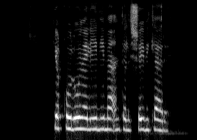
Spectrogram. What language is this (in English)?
Arabic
